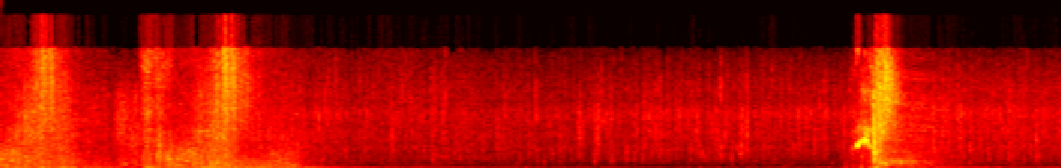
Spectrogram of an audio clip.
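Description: The Incendio fire spell is cast in Hogwarts Legacy, bringing whooshing bursts of flame and a muffled boom. A sharp rushing flare near the end stands out over a low, crackling, rain-like background.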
